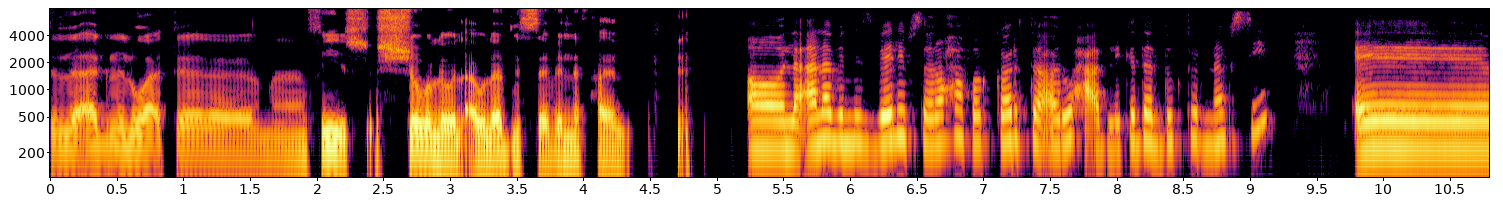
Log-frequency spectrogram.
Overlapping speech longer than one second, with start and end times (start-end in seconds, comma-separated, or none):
none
